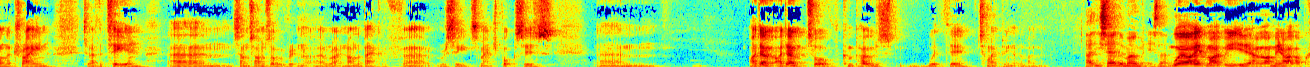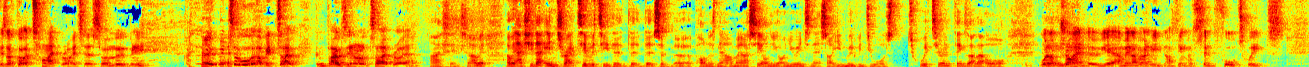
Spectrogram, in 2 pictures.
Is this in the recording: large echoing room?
no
